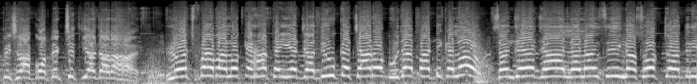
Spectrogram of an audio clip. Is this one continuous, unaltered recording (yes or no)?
no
